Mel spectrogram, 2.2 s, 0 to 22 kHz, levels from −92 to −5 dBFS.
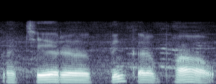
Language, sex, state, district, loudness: Kannada, male, Karnataka, Raichur, -14 LUFS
